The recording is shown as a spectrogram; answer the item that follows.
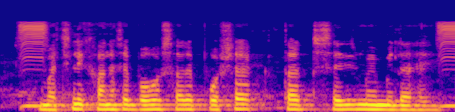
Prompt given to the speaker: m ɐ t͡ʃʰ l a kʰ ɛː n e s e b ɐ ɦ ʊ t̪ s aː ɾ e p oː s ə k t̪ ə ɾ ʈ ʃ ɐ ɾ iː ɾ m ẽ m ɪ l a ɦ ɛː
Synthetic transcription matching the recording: m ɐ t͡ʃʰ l i kʰ aː n e s e b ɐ ɦ ʊ t̪ s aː ɾ e p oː ʃ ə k t̪ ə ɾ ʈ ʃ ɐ ɾ iː ɾ m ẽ m ɪ l a ɦ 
